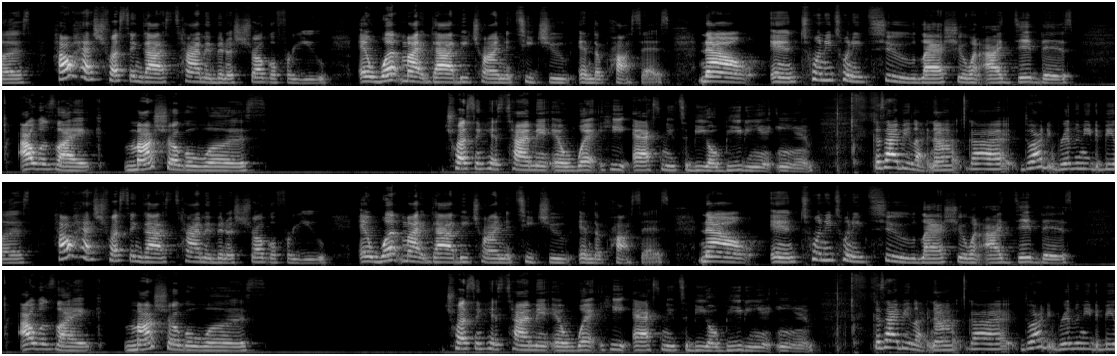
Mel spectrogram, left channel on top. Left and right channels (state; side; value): quieter; right; 3.7 dB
